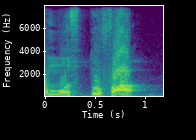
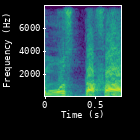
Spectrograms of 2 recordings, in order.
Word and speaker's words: مصطفیٰ: کے اندر ہوتی ہیں، جیسے لوگ پڑھتے ہیں مصطفیٰ، مصطفیٰ نہیں ہے بلکہ مصطفیٰ ہے۔ اچھا لوگ پڑھتے ہیں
